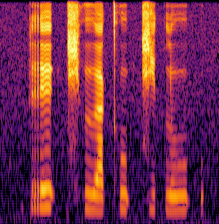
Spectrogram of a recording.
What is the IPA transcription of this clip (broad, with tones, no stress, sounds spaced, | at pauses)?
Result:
p r e˦˥ ʔ t͡ɕʰ ɯ˨˩ a̯ kʰ u˦˥ ʔ t͡ɕ i˦˥ t̚ l u˦˥ ʔ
